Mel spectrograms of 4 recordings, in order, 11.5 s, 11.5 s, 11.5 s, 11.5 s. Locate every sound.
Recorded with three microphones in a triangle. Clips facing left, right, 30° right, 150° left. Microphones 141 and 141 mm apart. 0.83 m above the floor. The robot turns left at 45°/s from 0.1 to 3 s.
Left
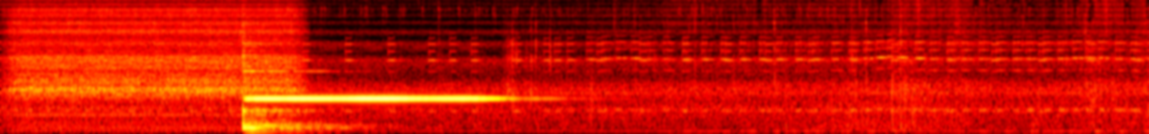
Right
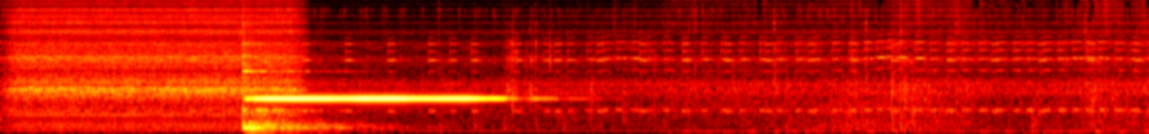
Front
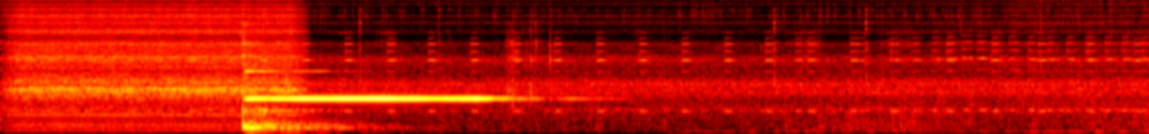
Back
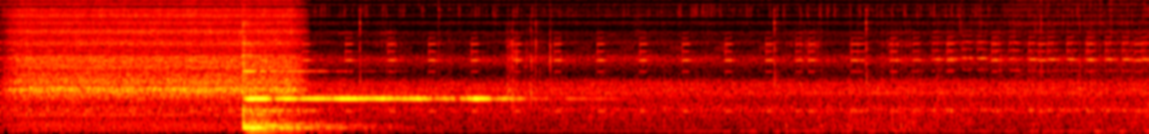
2.4 s a guitar: 30° left, 0.7 m; by 4.7 s 5° left, 0.7 m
